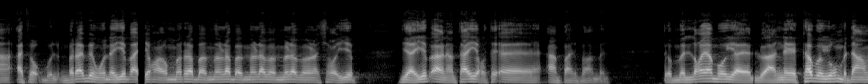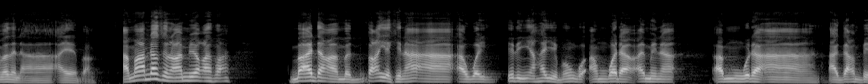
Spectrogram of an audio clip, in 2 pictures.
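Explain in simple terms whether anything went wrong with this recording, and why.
Yes, something went wrong. The speech cuts out twice, very briefly. The first gap runs from 1.37 to 1.46 seconds. The second, shorter one is at about 7.53 to 7.55 seconds. Each is a sudden hole of silence. Afterwards the speech comes back further along, as if it kept playing during the gap. This sounds like a Bluetooth dropout. The likely cause is wireless audio data arriving at the headphones too late and being thrown away.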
